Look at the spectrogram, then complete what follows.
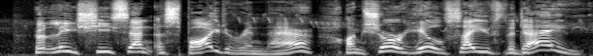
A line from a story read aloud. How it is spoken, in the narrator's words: scoffs the big black cat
